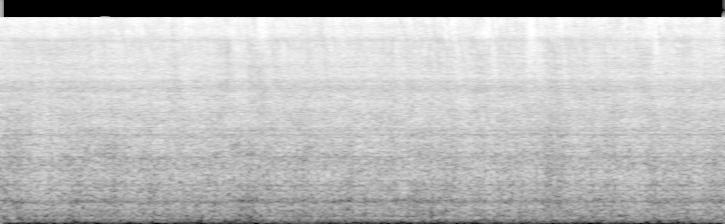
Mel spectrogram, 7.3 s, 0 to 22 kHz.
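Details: Oxy-acetylene welding, small mixer torch, Air Products Integra cylinders with built-in regulators and flashback-arrestor couplings; aiming for 4 psi on a 380 psi gauge. Steady even flame hiss, no popping or sputter; normal clean torch flame.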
